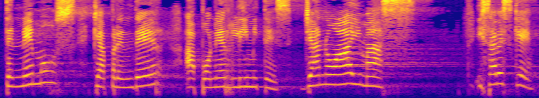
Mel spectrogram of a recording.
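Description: A middle-aged woman gives a sermon to a gathering of women. Her voice sits high, and it rings with the long reverb of a big hall. She tells stories and keeps asking the audience questions. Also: slow, fairly bright tone. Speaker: women's ministry speaker.

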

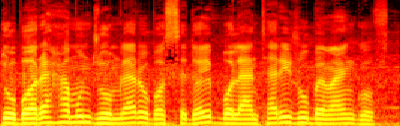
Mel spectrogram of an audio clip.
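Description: A man narrating a first-person story for a podcast in a calm, measured, matter-of-fact way. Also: medium pitch, a little hiss or hum.

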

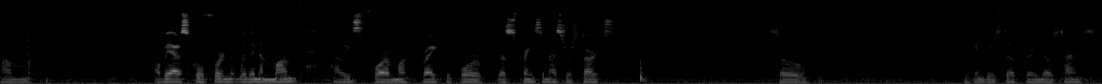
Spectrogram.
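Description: A man's voice: lowish voice, pushed and bright, slight background noise. A man co-hosting a casual podcast in an easygoing, playful way. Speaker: podcast co-host. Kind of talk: casual chat.

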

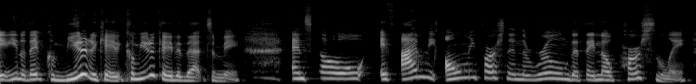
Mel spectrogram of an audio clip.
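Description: A middle-aged woman, a teacher, talking candidly as a podcast guest and acting out her classroom voices with bursts of laughter. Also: medium pitch. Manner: animated storyteller who acts out her classroom voices with laughter. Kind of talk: candid conversational interview.

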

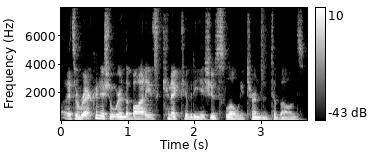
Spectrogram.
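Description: A man co-hosting a casual podcast. His pitch sits in the middle range, and he rambles, jokes and trips over his words as he explains things. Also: fast. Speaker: podcast co-host. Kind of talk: casual chat.

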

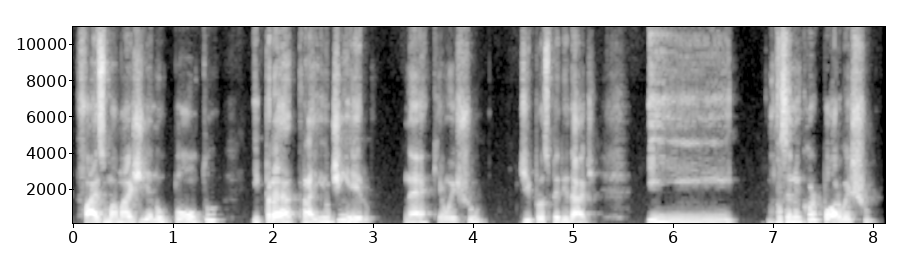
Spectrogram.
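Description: A man's voice: high voice, slightly rough. A man who hosts a podcast, casually explaining spiritual practice to the listener, often repeating key phrases and checking in with "tá?" and "entendeu?". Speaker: spiritual teacher and podcast host.

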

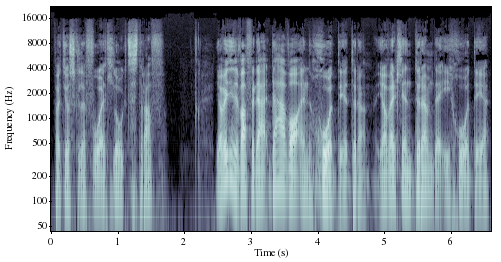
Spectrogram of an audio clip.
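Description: A podcast host in his twenties delivers a casual solo monologue, rambling restlessly, swearing often, and mixing in English phrases. His voice is fairly low-pitched and darkish, recorded at studio quality without echo.

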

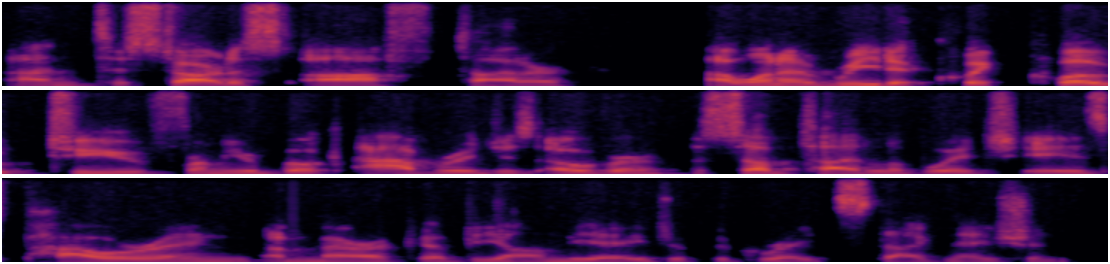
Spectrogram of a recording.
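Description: Irish man, young, podcast host, very low voice, dry close sound, earnest questions. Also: warm tone, no room sound. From Ireland. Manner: earnest, reads prepared questions, repeats words. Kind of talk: interview.

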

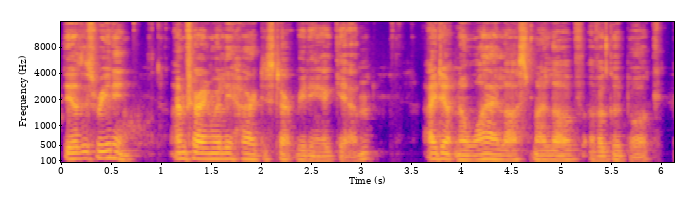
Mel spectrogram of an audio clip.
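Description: Gravelly-voiced woman podcast host. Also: very deep voice, fairly quick, warm tone. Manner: chatty and upbeat, with little laughs. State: groggy early-morning voice. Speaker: podcast host and life coach. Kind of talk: casual solo podcast talk.

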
